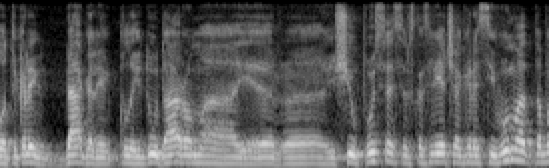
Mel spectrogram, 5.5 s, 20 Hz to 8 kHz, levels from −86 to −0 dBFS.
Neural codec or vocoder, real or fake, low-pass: vocoder, 44.1 kHz, 80 mel bands, Vocos; fake; 7.2 kHz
